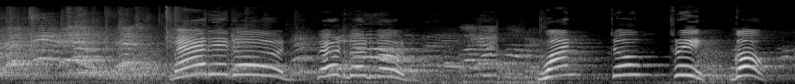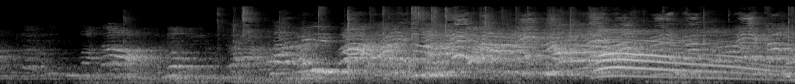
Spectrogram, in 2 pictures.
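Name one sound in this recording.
Young children shout and squeal excitedly nearby in an echoing room.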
